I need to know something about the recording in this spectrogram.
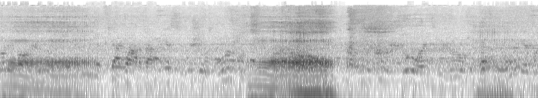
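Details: Adult friend sleeping: loud, deep rattling snores in long breaths, faint background talk; snoring.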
